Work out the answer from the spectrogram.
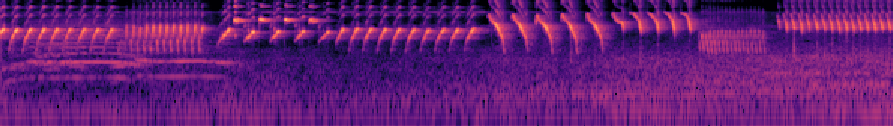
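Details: Spanish Timbrado canary singing a fast, varied song: rapid repeated trills of sharp downslurred notes, buzzy rattling bursts and metallic rolls changing every second or so, loud and clean with no other sounds.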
